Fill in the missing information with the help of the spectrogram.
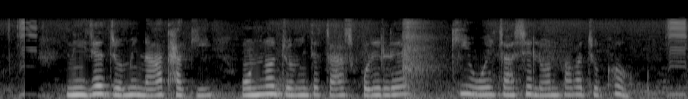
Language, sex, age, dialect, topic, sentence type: Bengali, female, 18-24, Rajbangshi, agriculture, question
